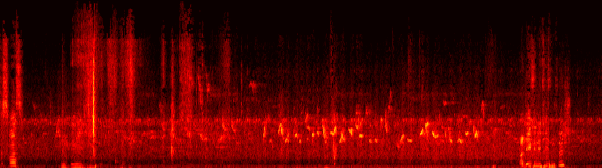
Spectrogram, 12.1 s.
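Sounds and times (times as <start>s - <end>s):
outdoor background hiss: 0.0s - 12.0s
small birds chirping: 0.0s - 12.0s.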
